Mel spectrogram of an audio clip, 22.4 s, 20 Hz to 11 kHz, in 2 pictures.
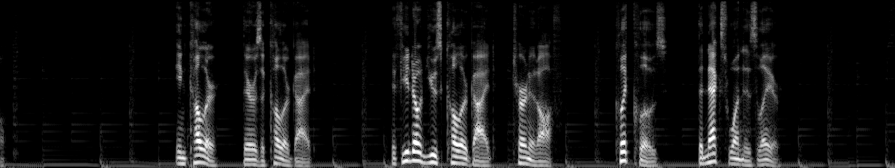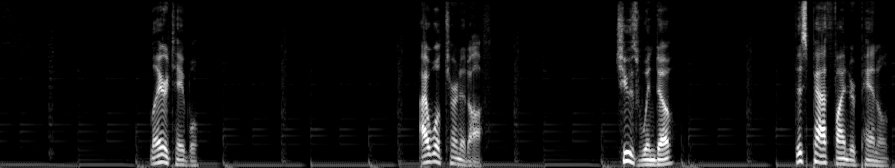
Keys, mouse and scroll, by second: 0.6 click, 3.6 click, 5.5 right click, 7.1 click, 11.8-16.0 drag, 21.1-22.3 drag.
